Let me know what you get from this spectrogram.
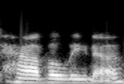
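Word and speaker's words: javelina: it's very unique so it's well first it's pronounced Havalina withina pardon yeah looking like jalapeno Havalina there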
